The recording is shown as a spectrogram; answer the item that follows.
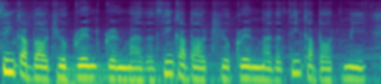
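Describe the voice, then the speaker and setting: A very deep, low female voice moving at a fairly quick pace, ordinary pitch variation, and music playing behind. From Zimbabwe. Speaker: motivational speaker. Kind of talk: testimony.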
